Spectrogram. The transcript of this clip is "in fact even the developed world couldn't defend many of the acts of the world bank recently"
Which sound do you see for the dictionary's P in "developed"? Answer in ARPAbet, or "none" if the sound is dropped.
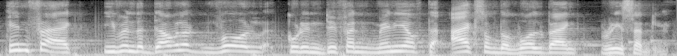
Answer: none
